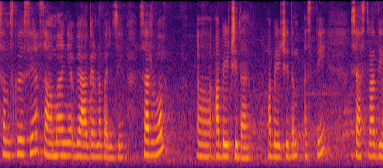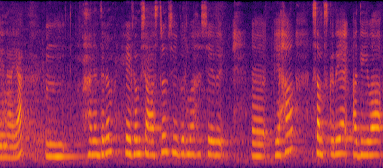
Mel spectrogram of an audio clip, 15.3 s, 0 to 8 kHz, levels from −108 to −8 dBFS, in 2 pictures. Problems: none marked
